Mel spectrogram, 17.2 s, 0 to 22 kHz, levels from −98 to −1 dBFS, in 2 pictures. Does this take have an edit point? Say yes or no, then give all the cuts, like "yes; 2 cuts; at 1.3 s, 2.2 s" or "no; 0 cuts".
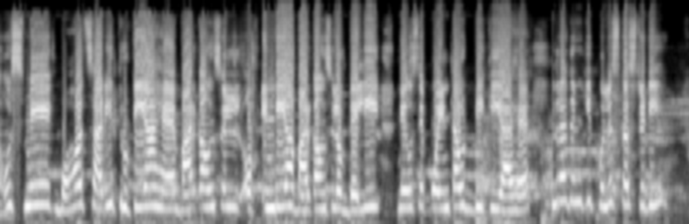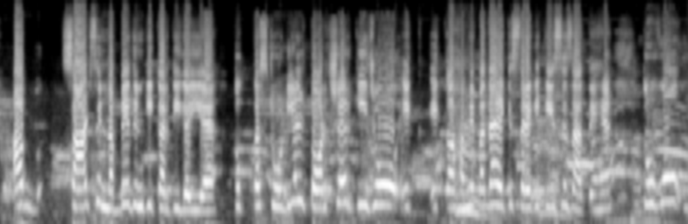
yes; 1 cut; at 6.9 s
